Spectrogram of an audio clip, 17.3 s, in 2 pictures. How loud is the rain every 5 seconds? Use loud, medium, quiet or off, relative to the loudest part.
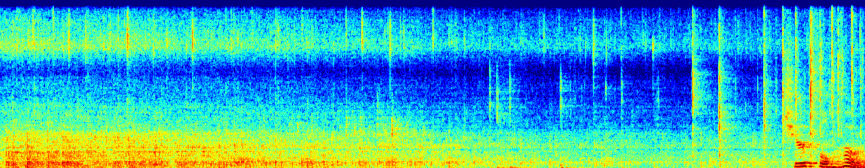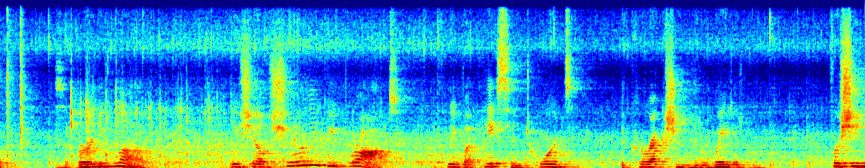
loud, medium, medium, medium.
